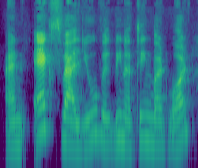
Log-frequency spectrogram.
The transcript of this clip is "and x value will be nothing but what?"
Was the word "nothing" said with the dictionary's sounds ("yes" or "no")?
no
